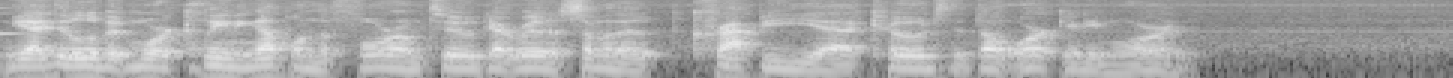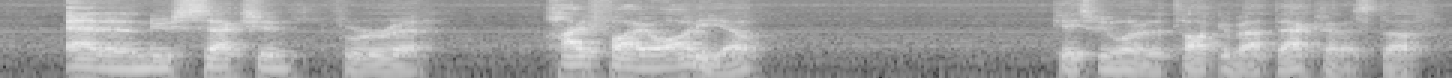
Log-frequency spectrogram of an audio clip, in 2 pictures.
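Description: A man's voice: low voice, moderate pace. A man chatting casually over two-way radio as a hobbyist, explaining technical things in a rambling way. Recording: roomy, noisy CB radio speaker pickup.

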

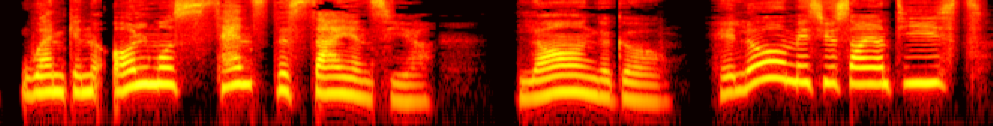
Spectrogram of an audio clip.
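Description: A high, dryly recorded voice of an earnest female robot scientist for a video game. She is endlessly curious and polite, choosing precise, bookish words with naive sincerity. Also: no echo, clean studio sound, heavily acted. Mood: fascinated, excited. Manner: precise, formal, bookish phrasing. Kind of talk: video game companion dialogue.

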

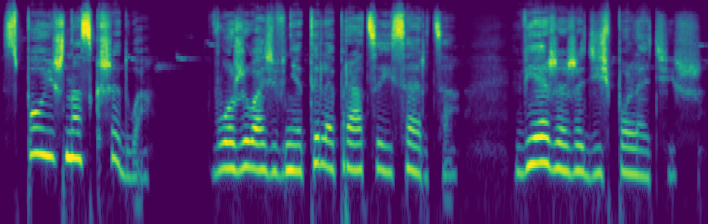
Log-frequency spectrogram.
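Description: A woman's voice: mid-range voice, takes it slowly, dark tone. A woman voicing a kindly female seagull, a patient and encouraging mentor in a children's bedtime story. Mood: gently encouraging.

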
